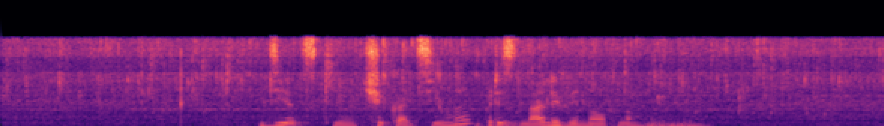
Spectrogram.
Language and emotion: Russian, neutral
